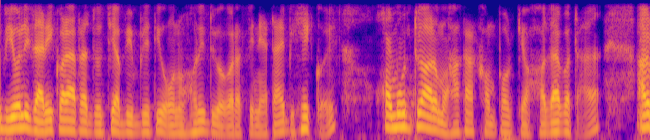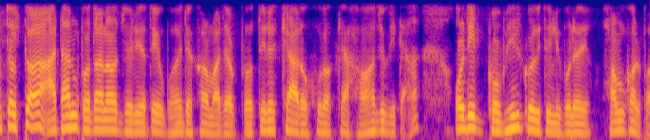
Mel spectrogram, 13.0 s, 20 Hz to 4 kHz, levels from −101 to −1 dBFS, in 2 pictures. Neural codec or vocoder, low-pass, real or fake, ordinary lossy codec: codec, 16 kHz, 4 kbps, X-Codec, WavLM features, trained on Multilingual LibriSpeech; 3.6 kHz; fake; none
